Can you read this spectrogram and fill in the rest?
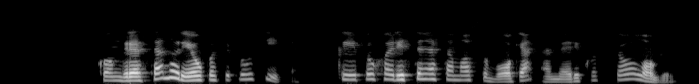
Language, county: Lithuanian, Kaunas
